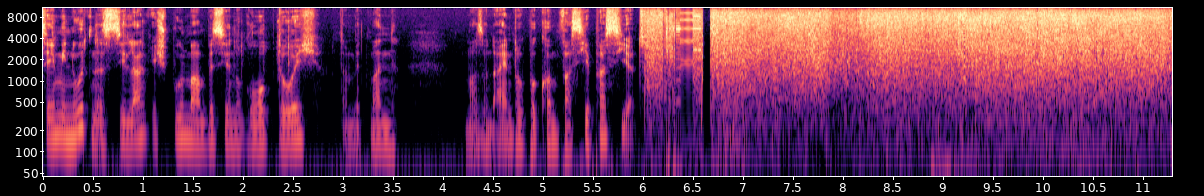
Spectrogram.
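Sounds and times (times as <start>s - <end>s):
speech: 0.0s - 3.6s, 4.2s - 6.5s
digital static hiss: 0.0s - 11.2s
stuttering glitch: 6.0s - 9.8s.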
